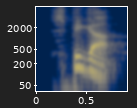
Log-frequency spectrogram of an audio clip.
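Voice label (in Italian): "spiga", vocabolario dialettale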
